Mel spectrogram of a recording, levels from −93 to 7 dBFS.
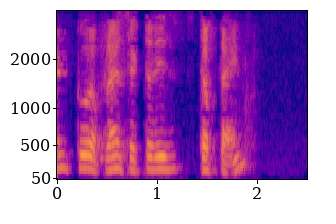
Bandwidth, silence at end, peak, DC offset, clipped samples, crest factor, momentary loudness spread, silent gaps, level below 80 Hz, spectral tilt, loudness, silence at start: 4 kHz; 0.6 s; -10 dBFS; under 0.1%; under 0.1%; 18 dB; 6 LU; none; -76 dBFS; -10 dB/octave; -27 LUFS; 0 s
